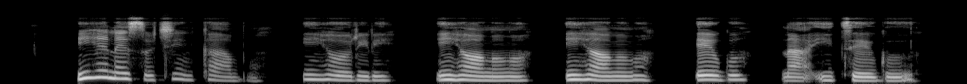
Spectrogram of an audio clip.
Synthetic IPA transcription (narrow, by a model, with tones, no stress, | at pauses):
i˦ɦe˦ne˨so˨t͡ʃi˦ŋ̩˨ka˨a˨bʊ˨ | i˦ɦe˦o˦˨ɾi˦ɾi˦ | i˦ɦe˦ɔ˦ŋʊ˦ŋʊ˦ | i˦ɦe˦ɔ˨ŋʊ˦ŋʊ˦ | e˦ɡʷu˦ | na˨i˦tʰe˦ɡʷu˦˨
